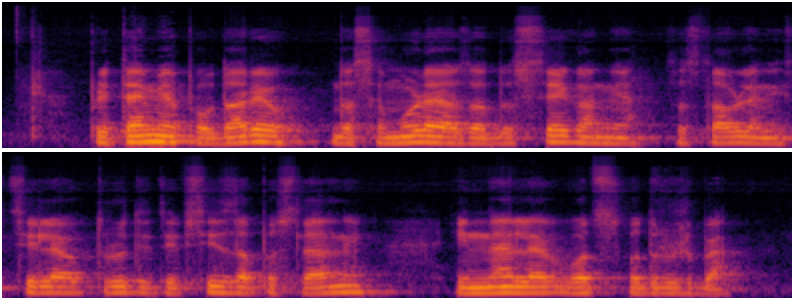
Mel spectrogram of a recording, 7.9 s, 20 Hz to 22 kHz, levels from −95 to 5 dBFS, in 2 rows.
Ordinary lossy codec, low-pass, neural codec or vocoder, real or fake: Opus, 32 kbps; 19.8 kHz; none; real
